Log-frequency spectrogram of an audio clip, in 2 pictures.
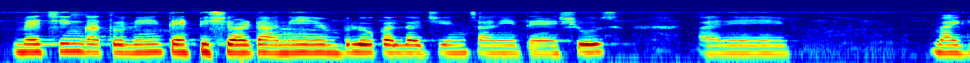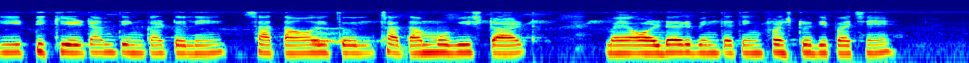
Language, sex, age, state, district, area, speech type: Goan Konkani, female, 18-30, Goa, Sanguem, rural, spontaneous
